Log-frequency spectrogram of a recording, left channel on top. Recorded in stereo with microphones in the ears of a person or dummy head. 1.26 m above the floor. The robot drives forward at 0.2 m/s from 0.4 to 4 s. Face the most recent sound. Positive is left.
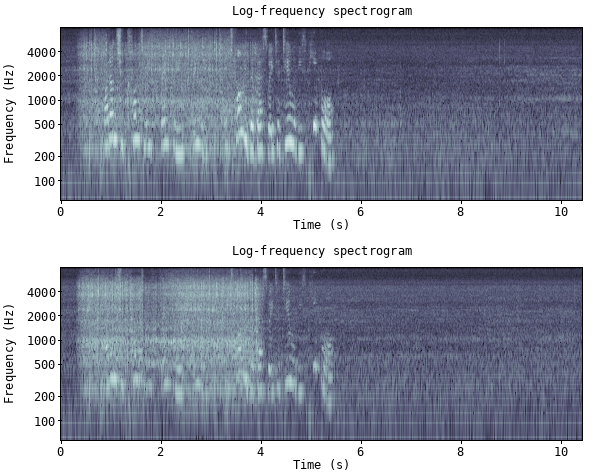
turn(degrees=40)  # may be behind; listen again after turning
